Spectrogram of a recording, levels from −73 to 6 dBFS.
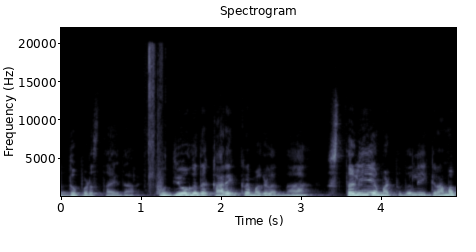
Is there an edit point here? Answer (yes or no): yes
